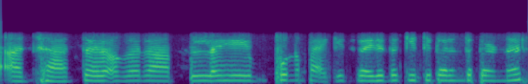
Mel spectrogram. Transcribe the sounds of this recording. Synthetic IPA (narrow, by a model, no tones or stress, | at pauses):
ə̰tːɕʰat̪əɾəɡəɾaplaɦepuɾɳəpæked͡ʑkajd͡ʑet̪̬əɾkit̪iːpəɾjənt̪əpəɽɳaɾ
